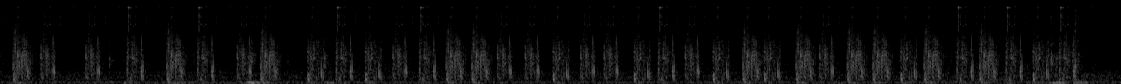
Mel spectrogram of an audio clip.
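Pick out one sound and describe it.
Footsteps tread quickly and steadily over grass and dirt.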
